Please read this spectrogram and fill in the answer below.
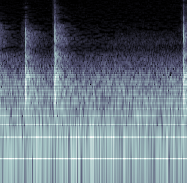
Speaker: that's over here that's a that's a stronger Bond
